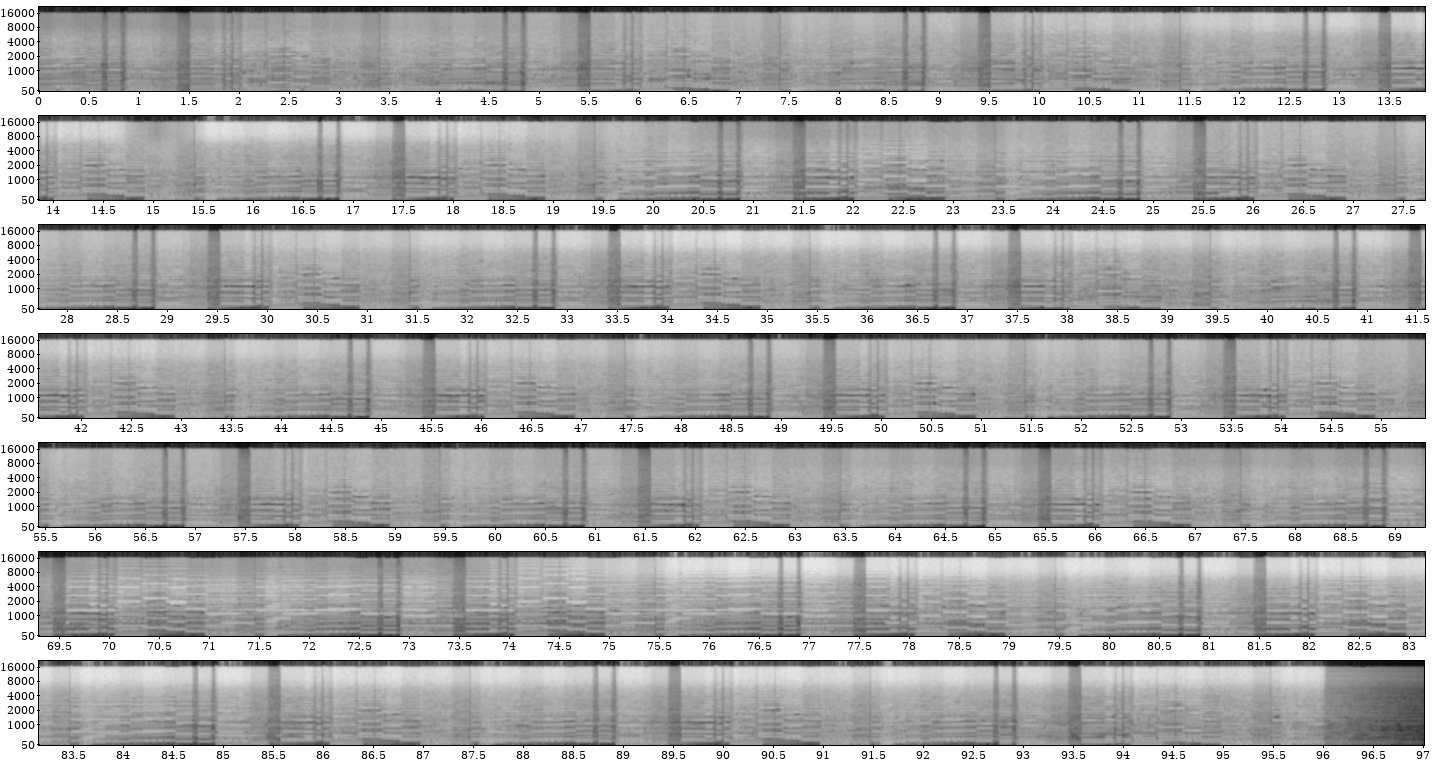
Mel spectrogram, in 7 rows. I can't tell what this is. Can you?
A short buzzing melody reminiscent of oldschool videogames that starts out low and grating then gets higher and thinner.
synth-loop, atari, 8-bit, videogames, melody, lo-fi, synth-melody, noisy, noisy-melody, gamesounds, noise, videogame, loop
